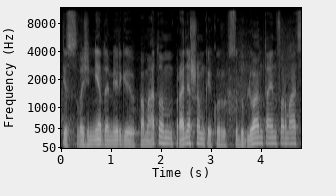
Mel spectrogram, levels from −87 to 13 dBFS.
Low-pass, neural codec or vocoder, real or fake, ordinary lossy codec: 10.8 kHz; none; real; AAC, 48 kbps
